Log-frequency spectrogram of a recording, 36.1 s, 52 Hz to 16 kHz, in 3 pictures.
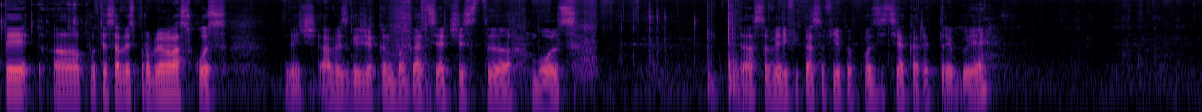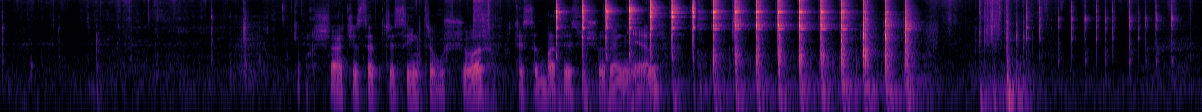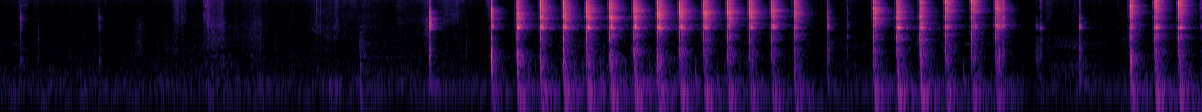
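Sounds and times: hammer tapping on metal: 17.6 - 21.2, 28.9 - 34.2, 35.3 - 36.0.

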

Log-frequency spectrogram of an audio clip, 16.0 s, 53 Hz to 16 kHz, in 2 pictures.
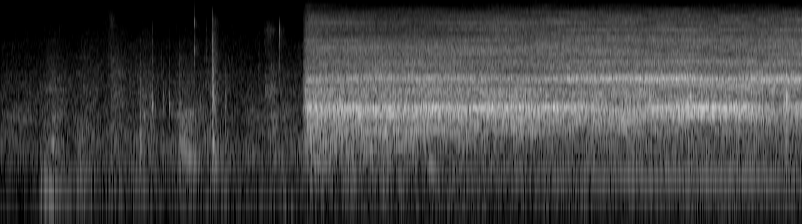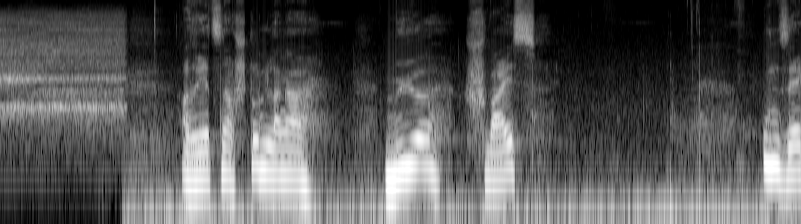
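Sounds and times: heat gun blowing with whine: 3.0 - 9.3.

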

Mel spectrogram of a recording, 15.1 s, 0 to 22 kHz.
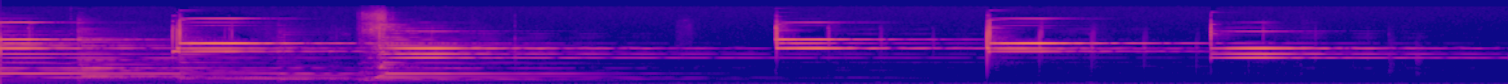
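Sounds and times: struck bell-like notes: 0.0 - 9.5.

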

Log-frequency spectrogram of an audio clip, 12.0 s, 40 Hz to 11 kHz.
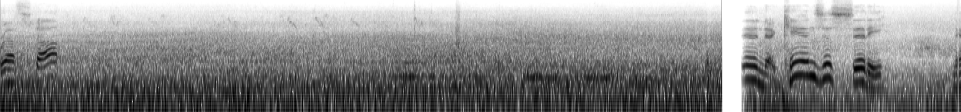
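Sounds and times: road traffic: 0.0 - 12.0
wind buffeting microphone: 0.4 - 9.0.

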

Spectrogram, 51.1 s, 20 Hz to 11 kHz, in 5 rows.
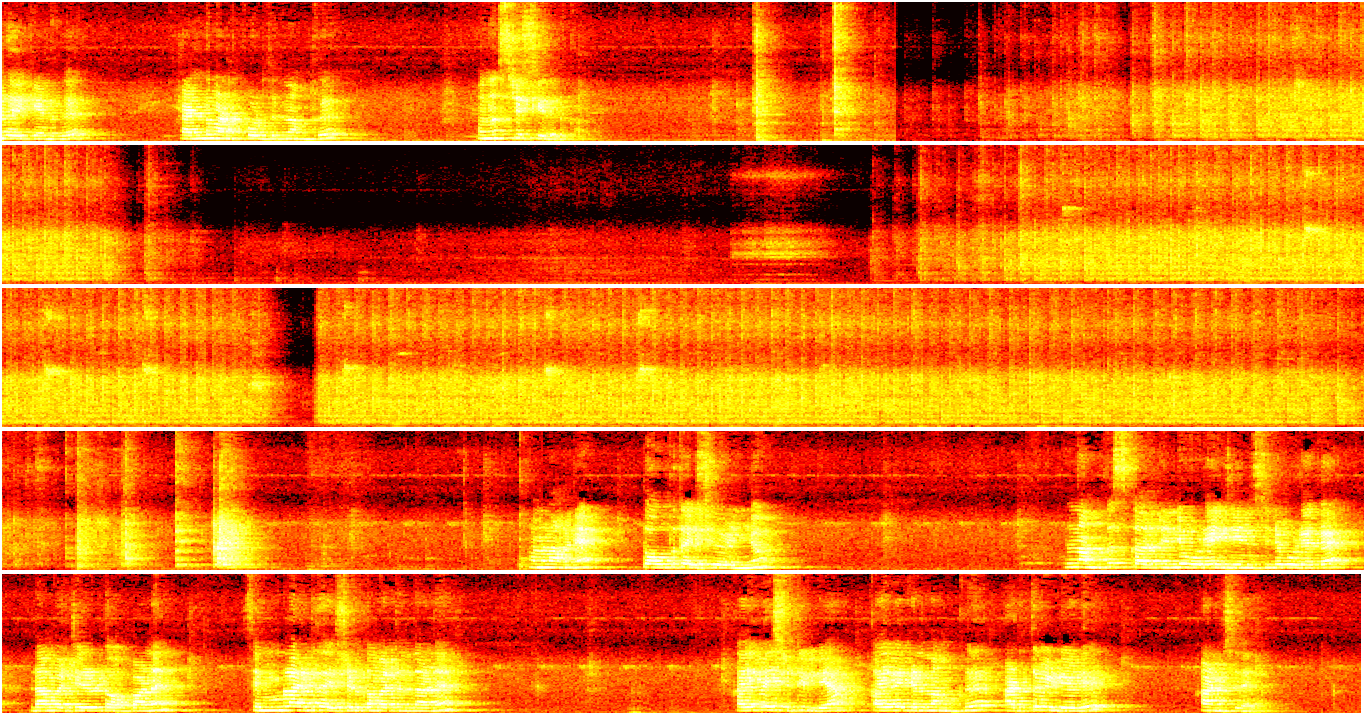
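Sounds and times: sewing machine stitching: 5.6 - 11.7, 16.7 - 32.5.

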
